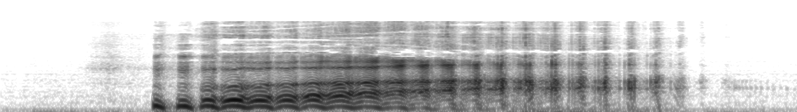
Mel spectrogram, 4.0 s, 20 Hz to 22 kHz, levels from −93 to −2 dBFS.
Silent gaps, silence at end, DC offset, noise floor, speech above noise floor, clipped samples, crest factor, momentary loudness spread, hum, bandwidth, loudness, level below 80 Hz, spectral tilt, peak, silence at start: none; 0.7 s; under 0.1%; -60 dBFS; 44 dB; under 0.1%; 18 dB; 13 LU; none; 11.5 kHz; -18 LUFS; -54 dBFS; -6.5 dB/octave; -2 dBFS; 0.75 s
